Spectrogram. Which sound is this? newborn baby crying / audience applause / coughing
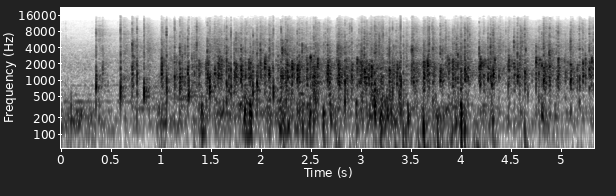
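audience applause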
